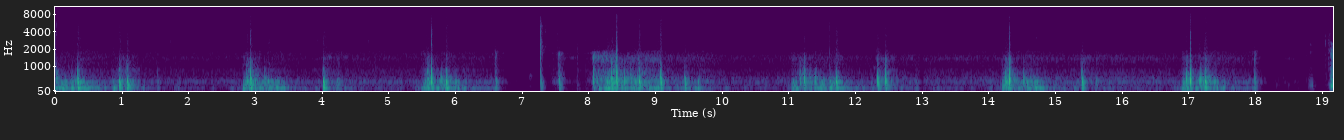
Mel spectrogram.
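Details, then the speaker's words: Rough, creaking, grating bursts with each breath, likened to rubbing two pieces of leather or Velcro together, played as an exam practice audio: pleural friction rub. "Imagínate en este momento que estás frotando dos placas de cuero o del Belcrom y vas a obtener este ruido."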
